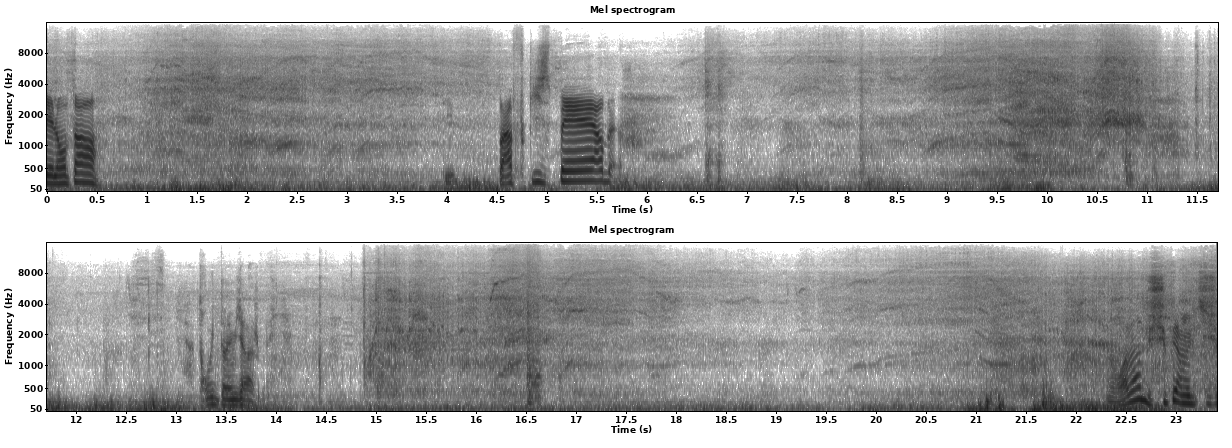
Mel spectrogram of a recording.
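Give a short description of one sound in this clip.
A small toy car's electric motor whirs as the car drives over artificial grass.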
